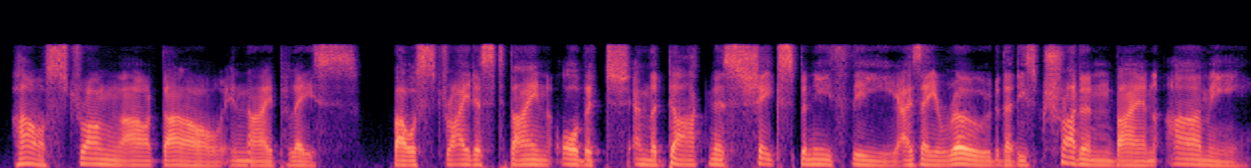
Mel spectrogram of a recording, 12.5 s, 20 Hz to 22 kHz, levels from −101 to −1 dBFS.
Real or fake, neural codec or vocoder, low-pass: fake; codec, 16 kHz, 1.1 kbps, Voila-Tokenizer; 7.2 kHz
